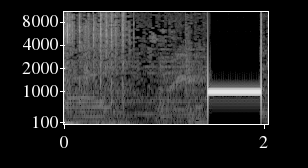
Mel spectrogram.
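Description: A loud, steady single-pitch beep lasting about half a second near the end, cutting off abruptly: a censor bleep laid over a word in a profane rant. Faint background music sits under the first part.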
